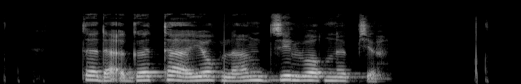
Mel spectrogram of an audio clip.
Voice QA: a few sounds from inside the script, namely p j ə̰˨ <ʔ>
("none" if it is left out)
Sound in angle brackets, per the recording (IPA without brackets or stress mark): none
